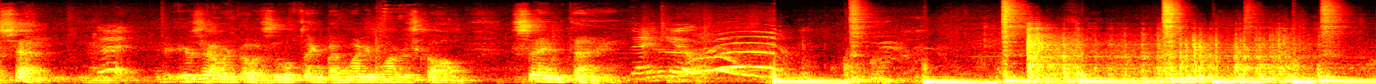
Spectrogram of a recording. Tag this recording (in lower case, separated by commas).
speech, music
